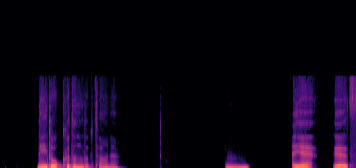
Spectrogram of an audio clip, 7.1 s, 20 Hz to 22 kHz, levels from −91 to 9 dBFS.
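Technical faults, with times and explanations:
1.68 s to end: sudden gain jump. The speech and its background noise drop together by about 6 dB in a single step and stay lower for the rest of the clip, likely a gain change or bit shift applied instantly without a ramp.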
